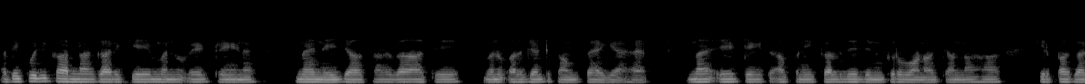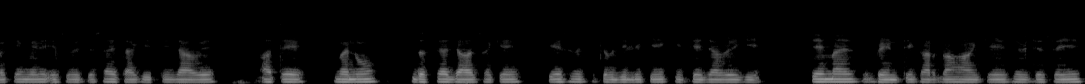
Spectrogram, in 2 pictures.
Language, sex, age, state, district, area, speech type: Punjabi, male, 18-30, Punjab, Barnala, rural, spontaneous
